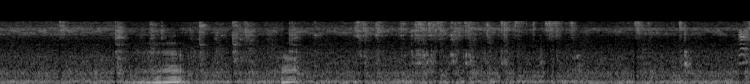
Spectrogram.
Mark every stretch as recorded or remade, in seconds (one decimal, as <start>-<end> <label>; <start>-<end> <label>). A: 0.0-7.5 recorded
